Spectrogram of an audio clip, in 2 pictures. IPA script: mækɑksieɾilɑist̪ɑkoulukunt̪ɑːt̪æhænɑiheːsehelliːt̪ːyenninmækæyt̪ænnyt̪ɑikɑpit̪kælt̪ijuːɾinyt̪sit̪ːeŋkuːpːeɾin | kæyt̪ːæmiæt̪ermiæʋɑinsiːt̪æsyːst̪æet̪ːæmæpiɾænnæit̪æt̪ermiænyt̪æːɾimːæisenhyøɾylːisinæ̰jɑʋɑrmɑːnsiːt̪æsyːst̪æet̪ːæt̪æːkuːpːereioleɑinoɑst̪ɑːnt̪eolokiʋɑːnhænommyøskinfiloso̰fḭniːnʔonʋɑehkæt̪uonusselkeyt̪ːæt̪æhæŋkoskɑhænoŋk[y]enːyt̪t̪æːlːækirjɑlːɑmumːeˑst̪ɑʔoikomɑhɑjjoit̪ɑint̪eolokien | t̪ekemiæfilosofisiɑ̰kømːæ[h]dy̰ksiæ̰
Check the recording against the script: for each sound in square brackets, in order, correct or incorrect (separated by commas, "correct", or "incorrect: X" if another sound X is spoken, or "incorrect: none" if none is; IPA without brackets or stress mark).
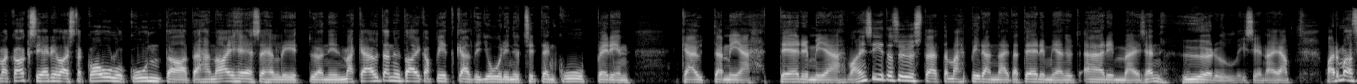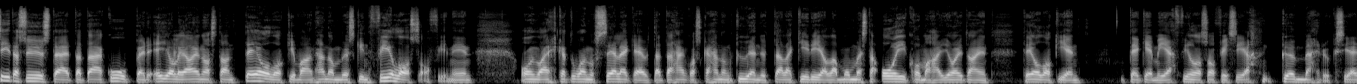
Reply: correct, correct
